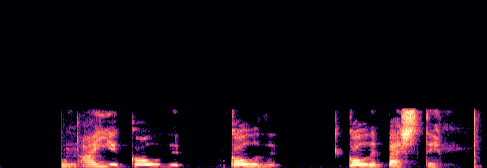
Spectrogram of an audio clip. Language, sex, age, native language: Icelandic, female, 9, Icelandic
